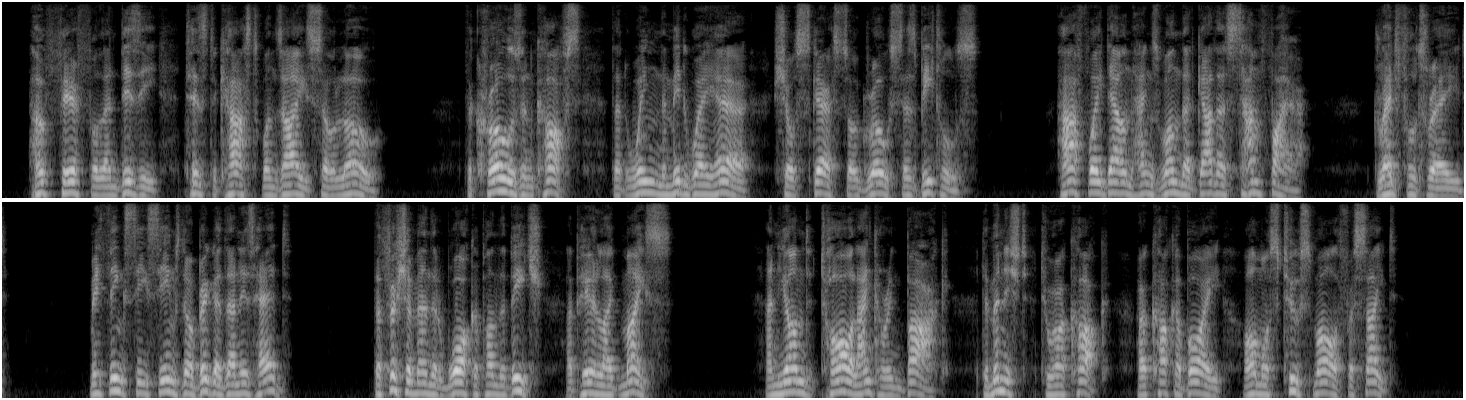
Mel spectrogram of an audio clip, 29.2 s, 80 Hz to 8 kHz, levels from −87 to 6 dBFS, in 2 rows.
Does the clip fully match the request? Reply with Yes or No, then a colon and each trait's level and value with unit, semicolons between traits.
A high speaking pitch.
No: medium, 150 Hz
